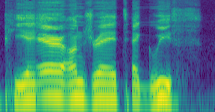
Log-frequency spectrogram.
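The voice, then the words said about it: Put-on French accent. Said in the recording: “That's my best French accent.”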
